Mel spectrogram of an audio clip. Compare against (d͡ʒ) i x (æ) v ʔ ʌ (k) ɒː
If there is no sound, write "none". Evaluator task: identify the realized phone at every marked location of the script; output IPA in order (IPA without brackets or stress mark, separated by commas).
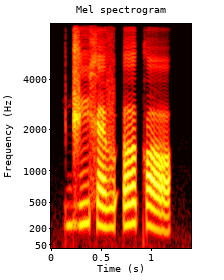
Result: d͡ʒ, æ, k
